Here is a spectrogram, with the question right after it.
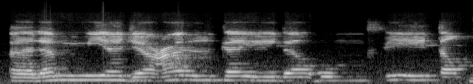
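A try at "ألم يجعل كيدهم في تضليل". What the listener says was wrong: Jangan masuk hidung. Anda mendengar seperti masuk hidung. Kaidahum. Cukup huruf mimnya saja. Huruf h-nya tidak. Kaidahum. Hu. Kaidahum.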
